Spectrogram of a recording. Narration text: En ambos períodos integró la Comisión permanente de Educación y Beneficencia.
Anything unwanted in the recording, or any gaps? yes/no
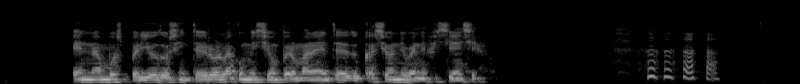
yes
